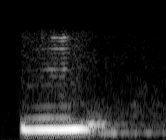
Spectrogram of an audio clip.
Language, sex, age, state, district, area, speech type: Marathi, female, 18-30, Maharashtra, Akola, rural, conversation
